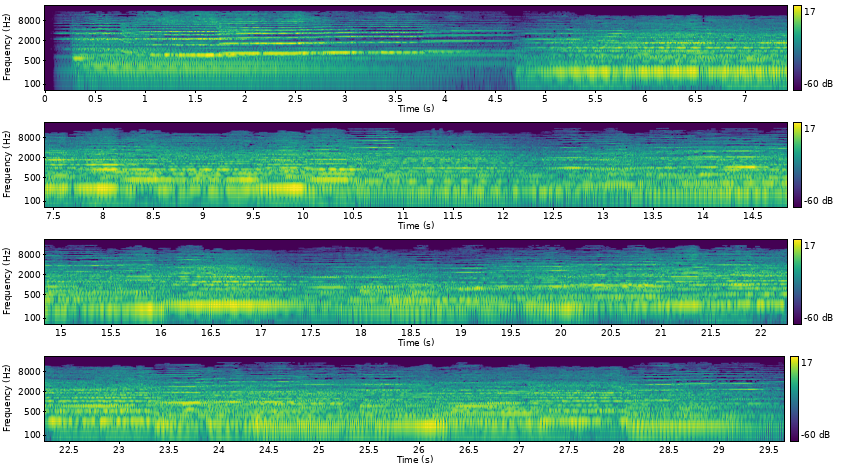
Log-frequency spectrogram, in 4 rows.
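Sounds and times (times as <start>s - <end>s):
andante for violin and cello: 0.1s - 29.6s.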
